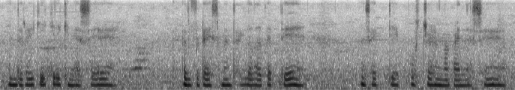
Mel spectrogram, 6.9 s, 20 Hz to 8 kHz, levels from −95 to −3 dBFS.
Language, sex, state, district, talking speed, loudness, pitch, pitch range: Nagamese, female, Nagaland, Dimapur, 115 wpm, -20 LUFS, 200 Hz, 190-205 Hz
